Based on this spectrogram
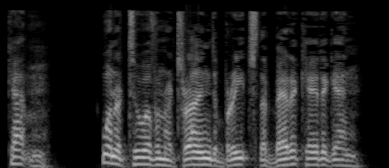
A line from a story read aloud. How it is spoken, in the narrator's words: the ship's quartermaster stated in a thick Scottish accent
